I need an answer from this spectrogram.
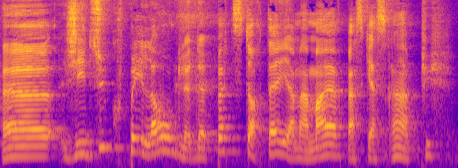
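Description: A man with a Quebec French accent telling comic personal stories as a guest on a radio show, self-mocking and quick with asides. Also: mid-range voice, lively intonation, noisy background. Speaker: guest columnist. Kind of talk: comic radio chronicle, casual banter. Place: radio studio.

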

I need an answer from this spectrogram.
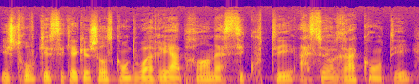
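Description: A man talking on the radio in a reflective, measured way. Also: mid-range voice, a little mellow. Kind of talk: casual radio talk.

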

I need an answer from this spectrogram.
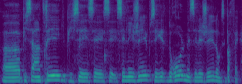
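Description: A man's voice: medium pitch, fairly even intonation, moderate pace, darkish tone. Co-host, male, mid-range voice, eager chatty tone, studio tasting segment. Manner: enthusiastic, chatty. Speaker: radio co-host. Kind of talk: radio interview and tasting. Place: radio studio.

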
